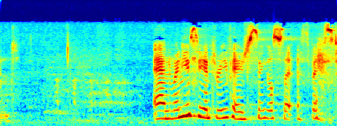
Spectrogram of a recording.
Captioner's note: laughing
